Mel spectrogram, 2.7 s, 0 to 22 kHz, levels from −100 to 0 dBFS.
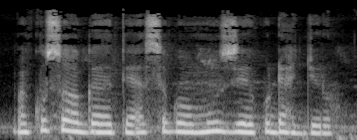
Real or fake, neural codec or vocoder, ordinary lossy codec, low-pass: fake; vocoder, 48 kHz, 128 mel bands, Vocos; MP3, 64 kbps; 19.8 kHz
